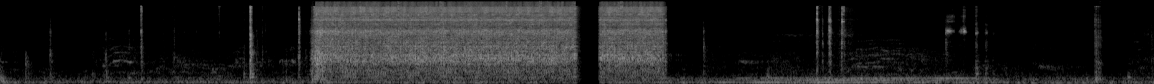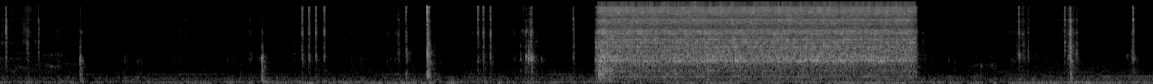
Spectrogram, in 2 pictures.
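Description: Ratchet clicks and metallic tool handling on a Nissan 3.5 V6 come in short irregular bursts while the coil bolts are loosened, broken by two long loud stretches of broadband noise, otherwise fairly quiet.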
